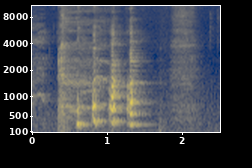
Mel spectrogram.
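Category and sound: human body sound, cough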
